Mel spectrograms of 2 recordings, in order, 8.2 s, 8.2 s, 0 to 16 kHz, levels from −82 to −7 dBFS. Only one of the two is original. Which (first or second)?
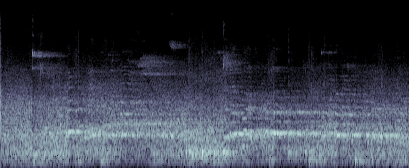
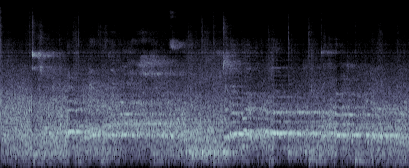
first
